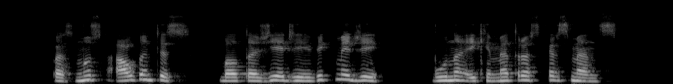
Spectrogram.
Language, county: Lithuanian, Šiauliai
